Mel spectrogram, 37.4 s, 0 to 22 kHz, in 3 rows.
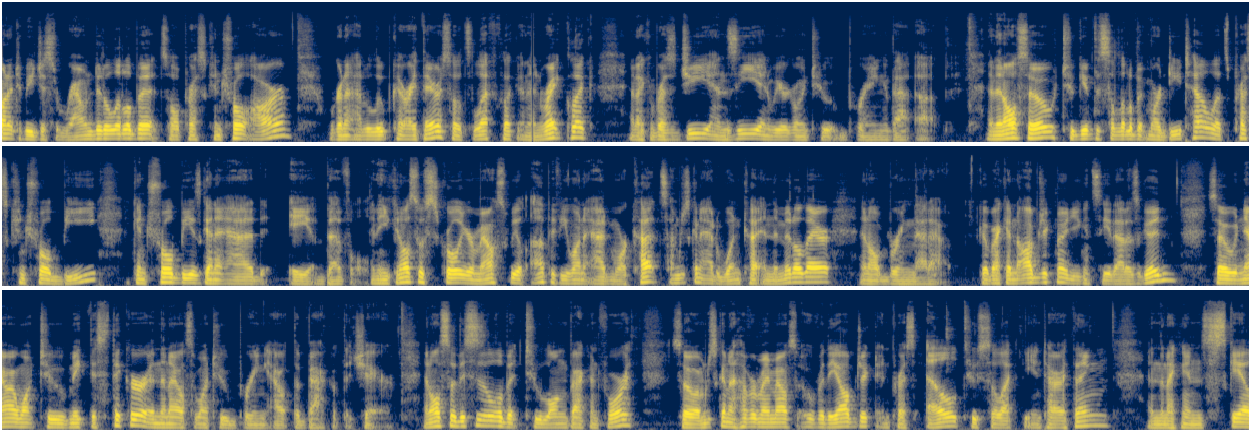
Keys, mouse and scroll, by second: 5.5-6.4 scroll up 2, 5.5 middle click, 6.4 g, 9.0 middle click, 9.3 scroll down 3, 9.5 middle click, 10.4-11.1 scroll up 1, 11.1 scroll up 1, 11.2-15.4 middle drag, 21.4 scroll down 2, 21.7 middle click, 22.0 Tab, 22.2 middle click, 22.5 scroll down 2, 22.8 middle click, 23.6 scroll up 4, 23.7 Tab, 24.7 shift+scroll up 1, 26.9 scroll down 2, 27.8 middle click, 28.0 scroll down 1, 28.3 a, 28.4-30.4 middle drag, 30.4-33.5 scroll up 2, 34.4 shift+middle click, 34.6 scroll up 1, 34.8-37.0 middle drag, 37.0 s.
